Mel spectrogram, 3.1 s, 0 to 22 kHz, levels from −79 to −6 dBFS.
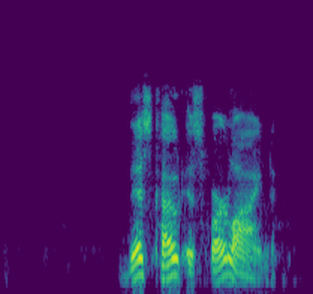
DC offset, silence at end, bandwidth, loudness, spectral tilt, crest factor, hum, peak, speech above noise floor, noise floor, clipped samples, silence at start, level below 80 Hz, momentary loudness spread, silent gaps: under 0.1%; 0.4 s; 7.8 kHz; -20 LUFS; -5 dB/octave; 18 dB; none; -4 dBFS; 59 dB; -79 dBFS; under 0.1%; 1.3 s; -64 dBFS; 7 LU; none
